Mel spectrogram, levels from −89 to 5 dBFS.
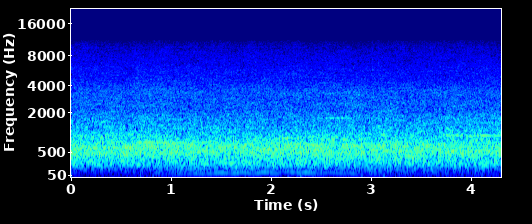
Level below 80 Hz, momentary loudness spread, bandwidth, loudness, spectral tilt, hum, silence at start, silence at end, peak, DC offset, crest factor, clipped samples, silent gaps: -82 dBFS; 1 LU; 12 kHz; -43 LUFS; -3 dB/octave; none; 0 s; 0 s; -30 dBFS; under 0.1%; 14 dB; under 0.1%; none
